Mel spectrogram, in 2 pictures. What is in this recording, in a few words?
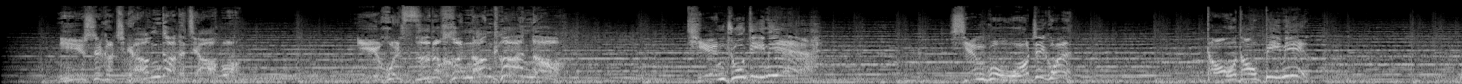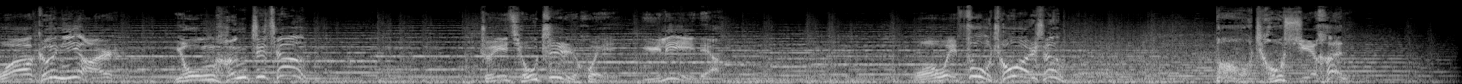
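burly uncle, male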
